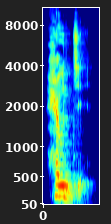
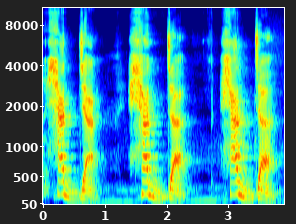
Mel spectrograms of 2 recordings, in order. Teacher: কিন্তু জিম তাসদিদ কীরকম দেখেন, হাজ্জা, এখানে একদম স্পষ্ট জবরের উচ্চারণ তাসদিদের মধ্যে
